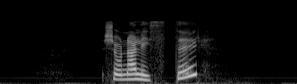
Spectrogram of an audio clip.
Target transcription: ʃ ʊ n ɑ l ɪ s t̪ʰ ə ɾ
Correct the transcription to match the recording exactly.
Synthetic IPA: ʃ ʊ ɳ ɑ l ɪ s t̪ ə ɾ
